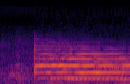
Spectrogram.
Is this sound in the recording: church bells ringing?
yes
